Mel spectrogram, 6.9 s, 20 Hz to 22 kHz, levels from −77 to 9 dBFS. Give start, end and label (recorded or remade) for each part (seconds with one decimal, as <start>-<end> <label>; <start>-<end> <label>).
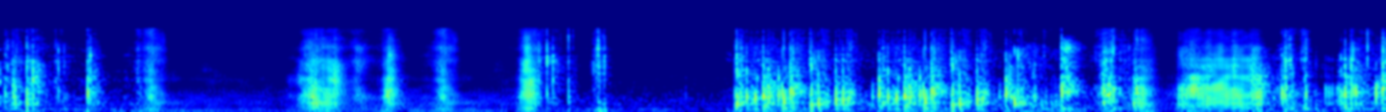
0.0-0.7 recorded; 0.7-2.7 remade; 2.7-5.7 recorded; 5.7-6.3 remade; 6.3-6.9 recorded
